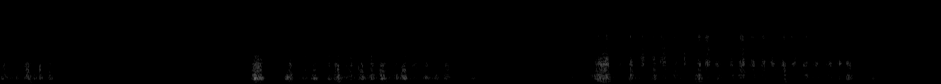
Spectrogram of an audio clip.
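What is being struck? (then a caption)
Paper scratch card with scratch-off coating. A coin scratches the scratch-off coating on a thin, flat paper scratch card. Three bursts of quick, rasping scrape strokes are separated by silent gaps. The sound is dry and gritty, with a low-mid body and faint bright edges.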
